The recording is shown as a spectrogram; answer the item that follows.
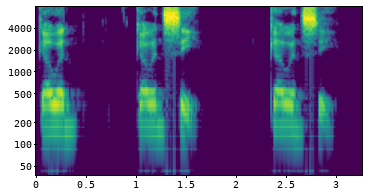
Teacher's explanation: that go and go when go and and the d drops so just to confuse you we add a wa and we drop the duh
